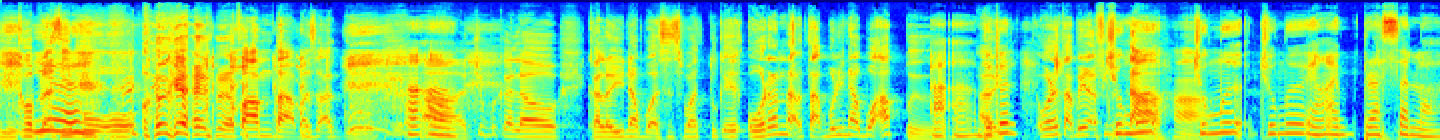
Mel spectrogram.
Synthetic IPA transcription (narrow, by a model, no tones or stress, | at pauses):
kailaəsiboʔoʔkanapaɦamt̪aʔmas̬ʊkakuaʔat͡ʃubəkalaw | kalawjunaʔbuat̪̚səsuat̪ukoɾaŋnaʔt̪aʔbolɛhnaʔbuat̪apəʔaʔabət̪ʊloɾaŋt̪aʔbolɛhnaʔfit͡ʃumə̃t͡ʃumə̃t͡ʃumə̃jaŋapəɾasanlah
